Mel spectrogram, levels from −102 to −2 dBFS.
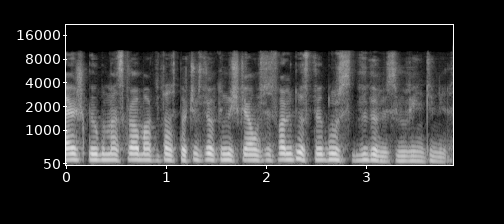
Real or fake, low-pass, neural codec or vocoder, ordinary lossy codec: fake; 9.9 kHz; autoencoder, 22.05 kHz, a latent of 192 numbers a frame, VITS, trained on one speaker; AAC, 64 kbps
